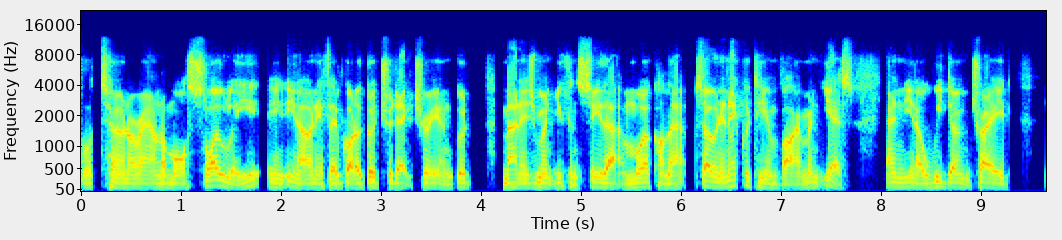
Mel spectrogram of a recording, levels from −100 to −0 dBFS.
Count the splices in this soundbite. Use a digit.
1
